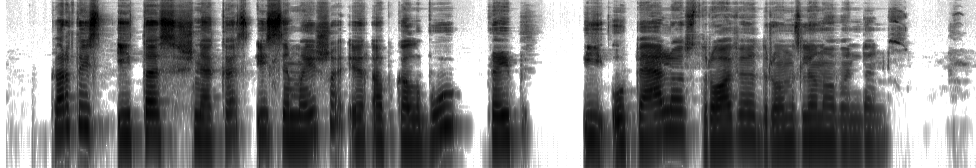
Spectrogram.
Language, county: Lithuanian, Alytus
